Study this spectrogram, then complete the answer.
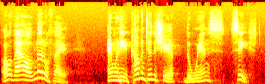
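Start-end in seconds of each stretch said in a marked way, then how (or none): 0.0-1.4 booming rebuke. Acted. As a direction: thunder the rebuke from the pulpit. Rebuke repeated.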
